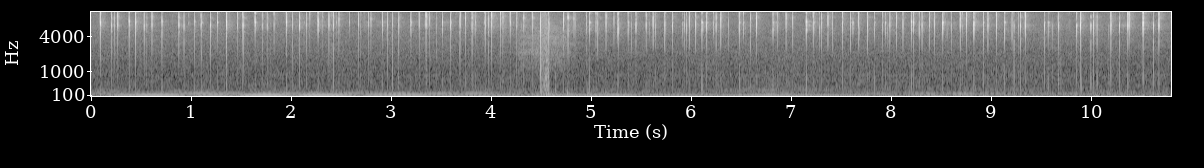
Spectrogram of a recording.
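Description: Long pink acrylic nails tap and scratch along a slim, double-ended plastic eyeliner pencil with a dark barrel and clear caps. The pencil is held horizontally in both hands just above a mini microphone that is not touched. Quick, uneven clicks and scratches come bright and dry over a steady low hum, with one sharper scrape near the middle.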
